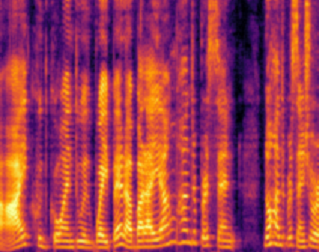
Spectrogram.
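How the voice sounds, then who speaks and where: The speaker talks at a very fast pace with a non-native accent. The tone is enthusiastic. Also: woman. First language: not English. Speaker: podcast host, confidence and communication coach. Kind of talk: solo podcast monologue.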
